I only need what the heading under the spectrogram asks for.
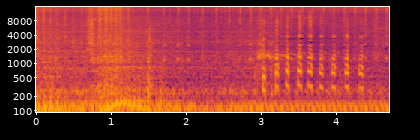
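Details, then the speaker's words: GMC Yukon Denali, days after being swamped in a water crossing, battery boosted, first start attempt: cranks, catches with a loud pop, then settles into an uneven lumpy idle about three pulses a second; backfire and rough running on start. "bit of a backfire [Music] no i was expecting a lot worse"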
